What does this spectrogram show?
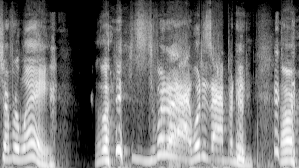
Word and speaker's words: Chevrolet: It's Chevrolet.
